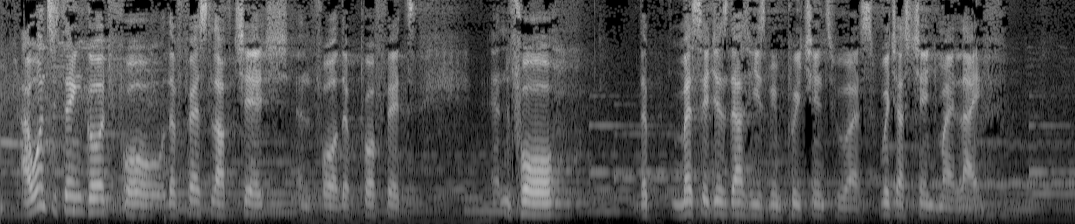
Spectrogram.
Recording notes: Preached at the Prophetic Encounter Service.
